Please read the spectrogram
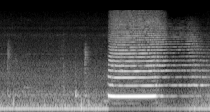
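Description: A ship's horn gives one loud, steady blast of about a second, starting about two seconds in and then fading away, over the low, steady drone of the vessel's engine.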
